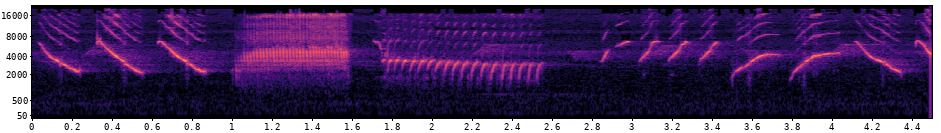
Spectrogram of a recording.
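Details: Young canary in singing practice: downward-sweeping whistles, then a loud harsh burst, a rolling trill, and a string of short rising whistled notes.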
